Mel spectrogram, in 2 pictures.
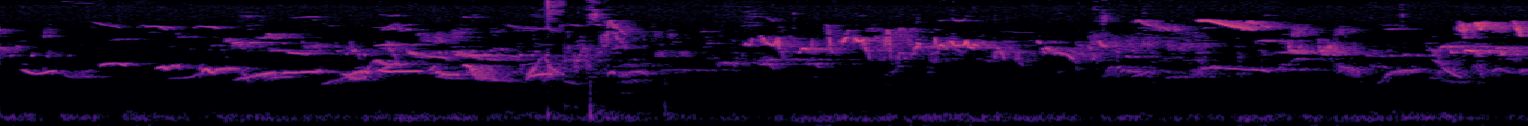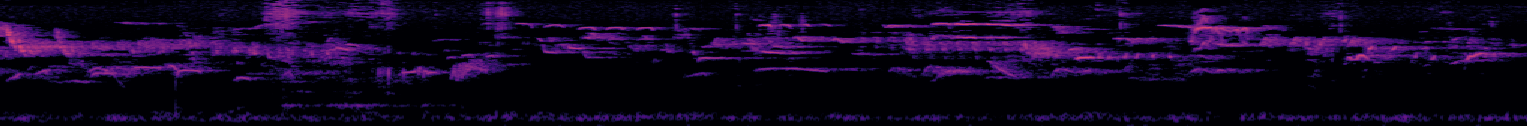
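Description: Several small birds chirping and twittering almost continuously, faint, over a low steady background rumble.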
